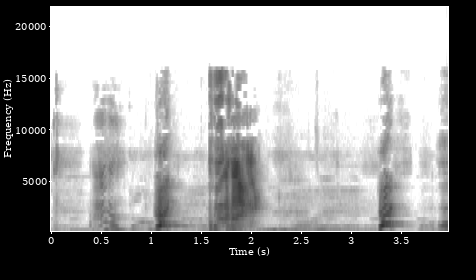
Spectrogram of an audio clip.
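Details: Simulated (pretend) hiccups amid laughter: two clear, sudden, sharp vocal catches mixed with laughing sounds.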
